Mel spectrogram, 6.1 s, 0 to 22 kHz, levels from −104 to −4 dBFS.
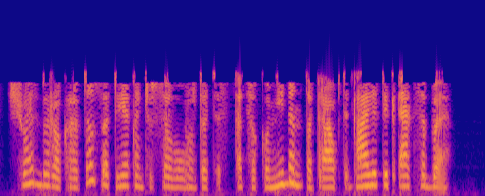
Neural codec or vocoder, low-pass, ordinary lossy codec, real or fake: codec, 16 kHz, 1 kbps, FreqCodec, larger model; 7.2 kHz; AAC, 16 kbps; fake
